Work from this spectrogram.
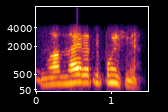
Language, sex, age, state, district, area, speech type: Kashmiri, female, 18-30, Jammu and Kashmir, Budgam, rural, conversation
